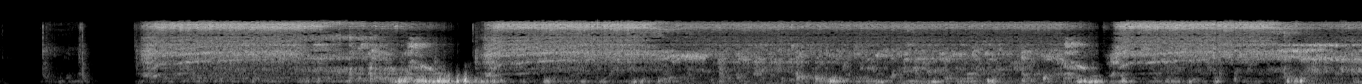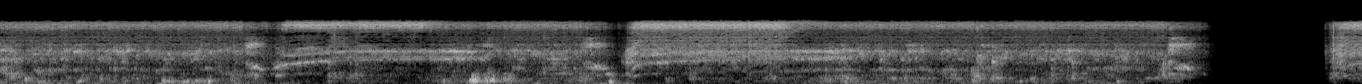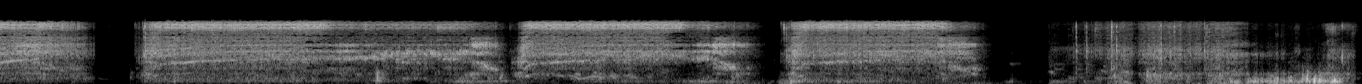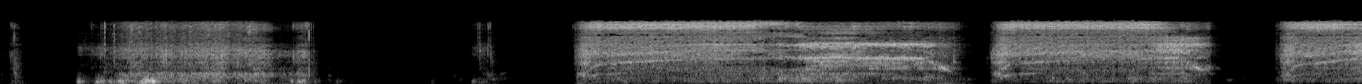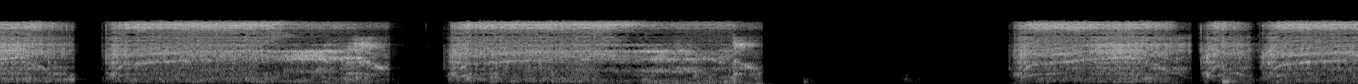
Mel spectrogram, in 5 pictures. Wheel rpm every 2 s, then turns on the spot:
40, 140, 100, 160, 160, 120, 160, 150, 140, 140, 150, 160, 100, 40, 90, 140, 130, 90, 50, 10, 10, 10, 0, 90, 150, 110, 80, 80, 150, 80, 130, 0, 80, 70.
38-44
